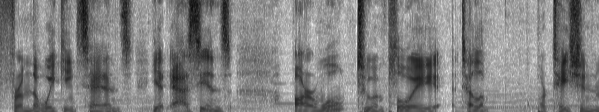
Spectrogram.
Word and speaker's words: Ascian: It's Ascian. That's how you say it.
